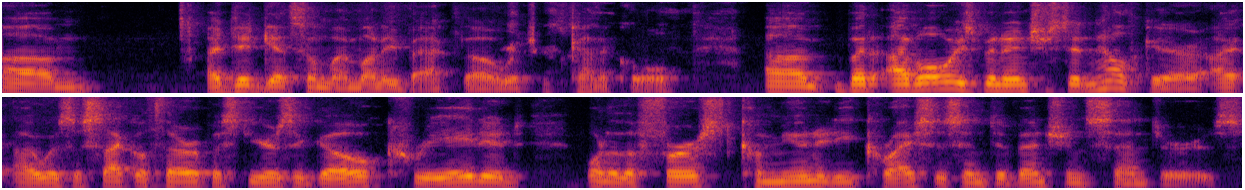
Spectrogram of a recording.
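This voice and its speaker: On a very clean recording with a silent background, a man with an American accent and an ordinary speaking voice talks at a fairly quick pace in a medium pitch, with ordinary pitch variation and big swings in loudness. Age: 60s. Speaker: inventor and former psychotherapist. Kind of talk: interview.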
